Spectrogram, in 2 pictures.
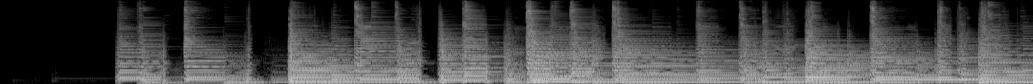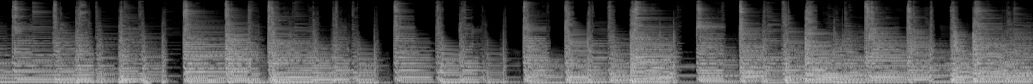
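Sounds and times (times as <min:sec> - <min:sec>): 
instrumental music: 0:01.2 - 0:20.6.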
